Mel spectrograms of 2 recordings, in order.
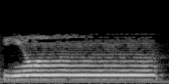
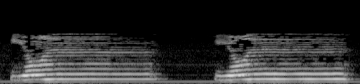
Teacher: It's like a humming sound without being the noon being clear. So this is called ikhfa.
